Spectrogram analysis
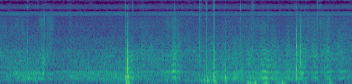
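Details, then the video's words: Honey bees from two hives, cross at being inspected, give a steady low hum throughout, with sharp knocks and clicks of hive handling scattered over it. "When Bees Go Wild - Inspecting Two Angry Hives"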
